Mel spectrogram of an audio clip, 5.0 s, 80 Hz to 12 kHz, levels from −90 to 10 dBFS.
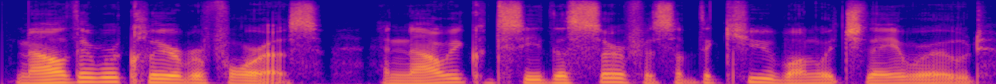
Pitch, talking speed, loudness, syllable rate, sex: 135 Hz, 240 wpm, -18 LUFS, 5.5 syllables/s, male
